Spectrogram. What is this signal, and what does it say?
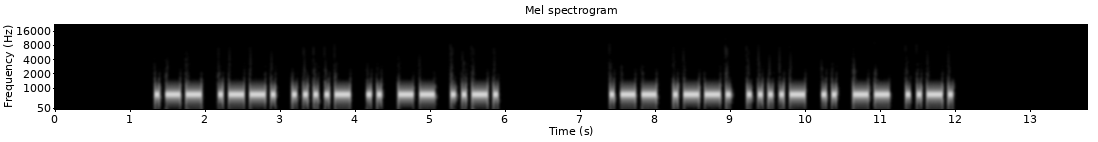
Morse code, heard as a keyed tone, about 17 wpm, 700 Hz. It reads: WP4IMF WP4IMF
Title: USA Call Signs - 6 Characters - Repeated 2x - 17wpm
